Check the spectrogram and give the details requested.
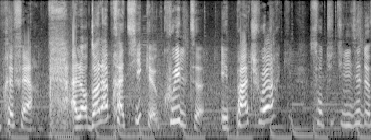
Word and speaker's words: quilt: et non initiés alors déjà à le prononcer culte et du coup forcément imaginé un bel écossais en tenue traditionnelle qui va venir se pointer à la prochaine journée de patchs et se dit que là vraiment le patchwork ça peut être à loisir vraiment attirant vraiment sympa ah mais non le quilt prononcé quilt est un mot anglais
